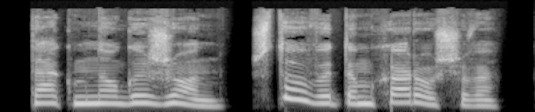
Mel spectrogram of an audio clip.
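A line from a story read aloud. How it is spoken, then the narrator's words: Snorting scoff. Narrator (Russian): хмыкнул Сумо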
